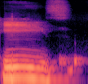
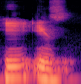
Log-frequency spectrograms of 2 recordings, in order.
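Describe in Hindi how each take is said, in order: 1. दोनों शब्द जुड़कर एक हो जाते हैं। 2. दोनों शब्द अलग-अलग बोले जाते हैं।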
